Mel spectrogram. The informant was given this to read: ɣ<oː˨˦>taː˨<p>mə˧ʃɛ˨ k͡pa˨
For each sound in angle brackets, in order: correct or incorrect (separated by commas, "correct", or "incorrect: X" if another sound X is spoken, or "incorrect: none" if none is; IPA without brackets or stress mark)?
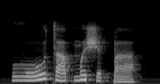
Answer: correct, correct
